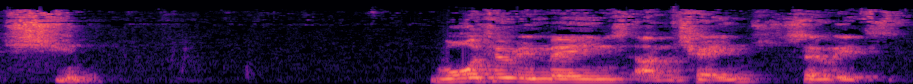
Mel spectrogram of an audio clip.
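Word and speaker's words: 巽: Above is the old pronunciation sun. Now it is pronounced shin.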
